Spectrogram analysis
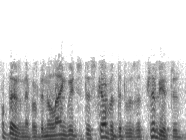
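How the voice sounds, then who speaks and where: Male actor for polite young adventurer, earnest sceptic, very animated delivery, faintly noisy 1930s radio sound. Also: lowish voice, quick pace, highs cut off, close to an everyday voice. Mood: doubtful. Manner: earnest, formal, exclamatory.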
